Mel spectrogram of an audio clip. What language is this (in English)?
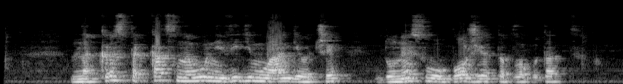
Bulgarian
